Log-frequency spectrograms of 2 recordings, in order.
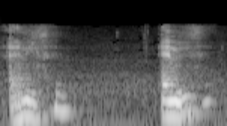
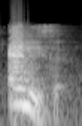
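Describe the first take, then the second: First: Quiet rising "Anything?"; questioning "Anything?". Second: High, falling "Anything"; assuring "Anything". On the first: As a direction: ask "Anything?" softly with a lifted ending. Boy checks grandma's offer. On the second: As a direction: confirm "Anything" from high pitch down to a firm end. Grandma confirms the offer. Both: Acted.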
